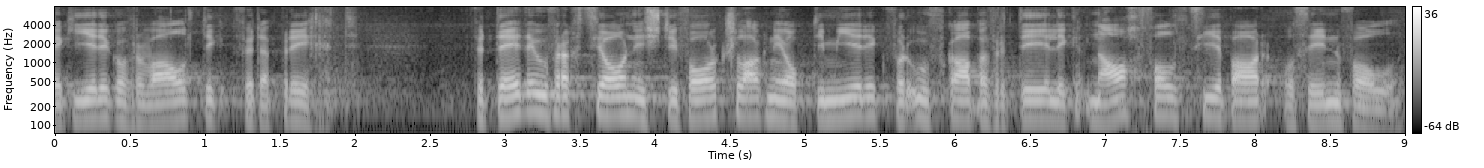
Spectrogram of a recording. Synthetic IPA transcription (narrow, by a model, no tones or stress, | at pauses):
ɛɡiəɾɪɡofəɾʋɑltɪkfʏɾd̥æpɾɪχt | fʏɾteːdeːufɾɑkt͡sjoːnɪʃd̥ifɔːrkʃlɑːɡəniɔp̚timiəɾɪkfoɾuːfkɑːbəfəɾteːlɪknɑːχfɔlt͡siəbɑːɾosɪnfɔl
